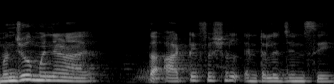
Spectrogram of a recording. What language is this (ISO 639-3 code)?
snd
